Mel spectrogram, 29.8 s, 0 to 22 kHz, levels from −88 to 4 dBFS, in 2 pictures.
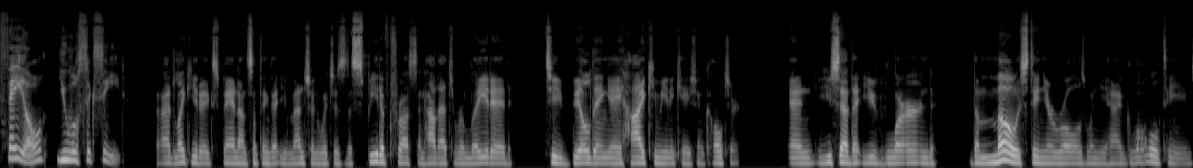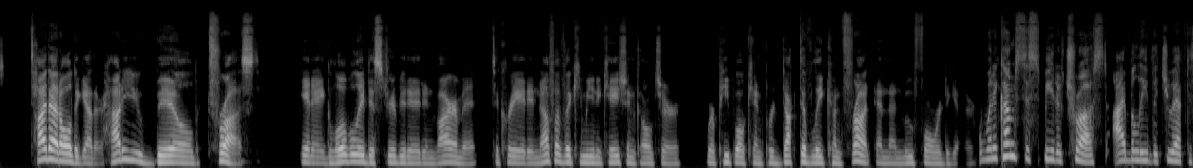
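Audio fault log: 10.97–11.09 s and 14.22–14.33 s, AAC frame loss with concealment: right after "you said that" and again after "roles when you had", the speech turns briefly smeared and phasey, with a noisy blur lasting about 85 ms each time, consistent with two consecutive lost frames. The decoder had no data for those moments and patched them from the last good spectrum, reusing its energy with scrambled phase, so the gap is covered by a hazy echo of the preceding sound rather than by silence.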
